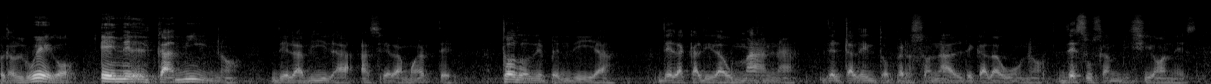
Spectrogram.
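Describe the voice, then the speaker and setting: With audible room echo, a man speaks at a very slow pace in a very deep, low pitch and a dark, mellow tone, with ordinary pitch variation. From Soviet Union, raised in Argentina from childhood. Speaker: journalist and writer. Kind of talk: interview. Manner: reflective.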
